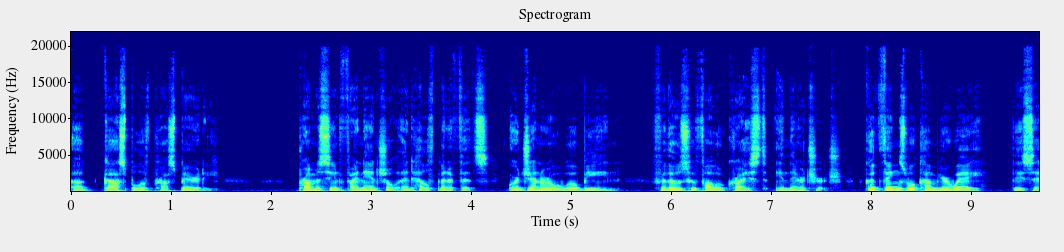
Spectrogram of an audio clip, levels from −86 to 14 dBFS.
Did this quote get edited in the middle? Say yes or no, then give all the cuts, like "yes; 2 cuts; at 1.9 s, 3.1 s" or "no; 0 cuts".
yes; 2 cuts; at 4.3 s, 7.8 s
